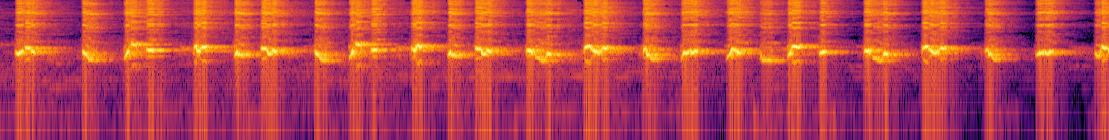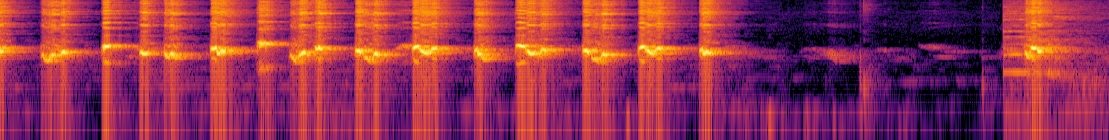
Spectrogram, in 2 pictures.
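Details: Sooty-headed bulbul, the trucukan, in a long rolling 'ropel' song used as a tutor recording for young, untamed captive birds: rapid run of loud whistled, slurred notes about five per second for nine seconds, then silence and one final note.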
